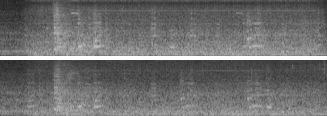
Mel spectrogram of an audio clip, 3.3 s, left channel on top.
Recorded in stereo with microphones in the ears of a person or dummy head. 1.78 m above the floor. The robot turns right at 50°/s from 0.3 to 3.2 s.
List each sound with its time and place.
0.5 s a microwave: 35° left (ahead or behind), 6.5 m; by 0.8 s 50° left (ahead or behind), 6.5 m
